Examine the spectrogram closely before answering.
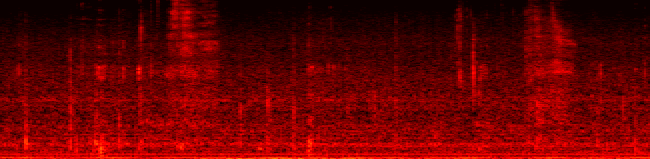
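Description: Person eating a bowl of egg over rice topped with tempura bits: chewing with small mouth clicks, and twice a short airy slurp as a mouthful is drawn in off the chopsticks.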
